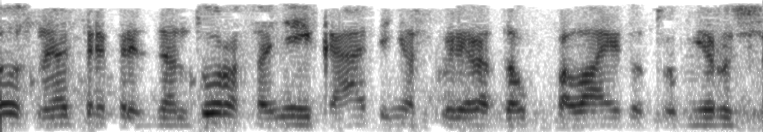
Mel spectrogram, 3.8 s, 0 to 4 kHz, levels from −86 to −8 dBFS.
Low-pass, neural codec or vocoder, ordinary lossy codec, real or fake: 3.6 kHz; none; MP3, 24 kbps; real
